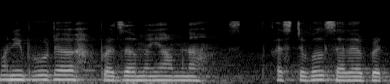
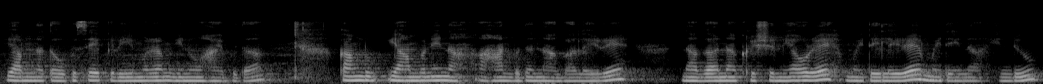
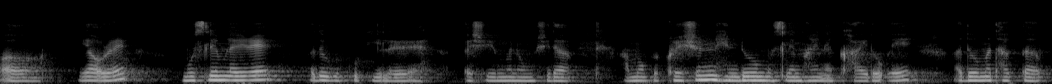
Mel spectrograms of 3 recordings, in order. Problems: background sounds at intervals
